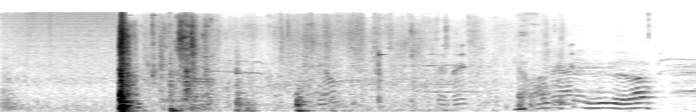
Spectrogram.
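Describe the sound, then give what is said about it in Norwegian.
A door bangs shut with a sharp, loud knock early on. Indoor clatter and voices follow, ending with a higher, wavering vocal sound. “Ja, steng døra.”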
